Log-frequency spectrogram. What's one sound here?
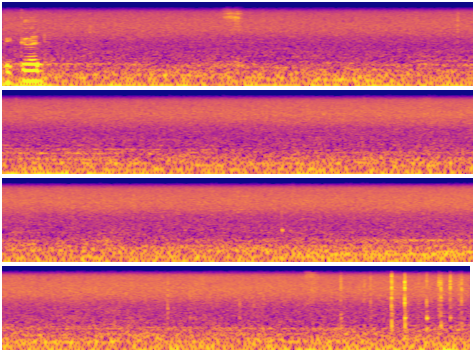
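A spoon scrapes inside a plastic cup.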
